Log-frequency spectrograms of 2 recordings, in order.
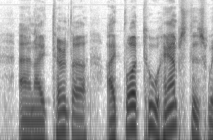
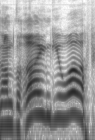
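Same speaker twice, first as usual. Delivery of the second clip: strained husband; 11 semitones higher, 6 dB louder, slower than usual. Acted. Husband voiced.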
